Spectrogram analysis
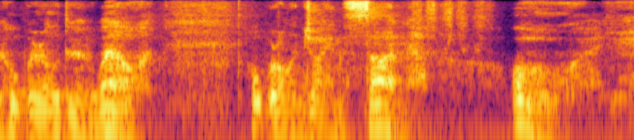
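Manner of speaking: usual speaking voice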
